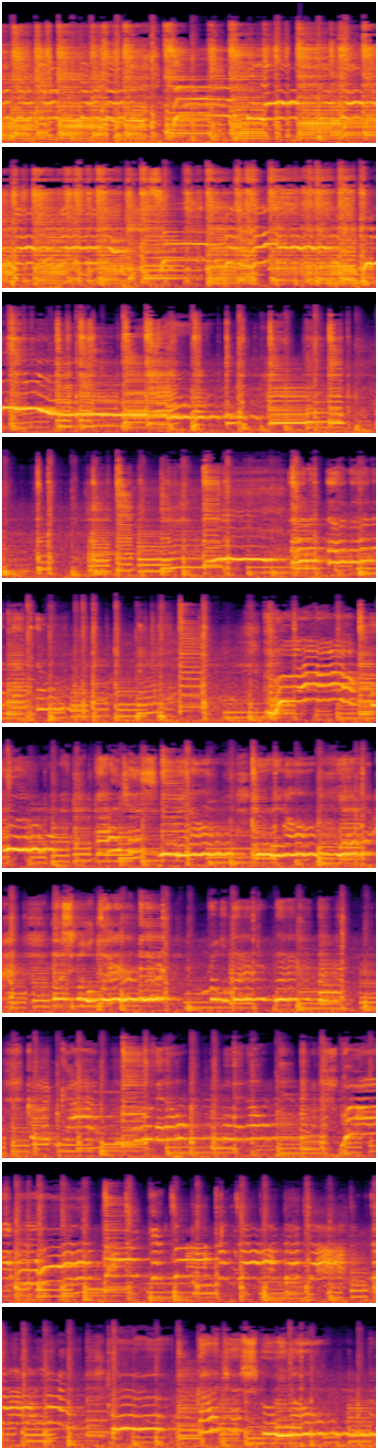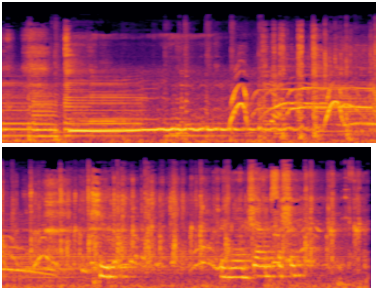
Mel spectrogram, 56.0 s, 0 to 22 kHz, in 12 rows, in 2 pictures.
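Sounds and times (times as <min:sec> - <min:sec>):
woman singing: 0:00.0 - 0:12.7, 0:16.6 - 0:19.8, 0:22.0 - 0:32.4, 0:33.0 - 0:50.7
acoustic guitar strummed: 0:00.0 - 0:50.9.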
